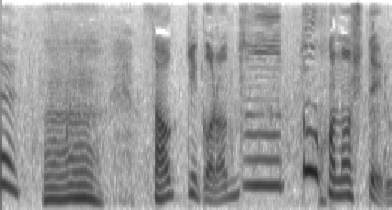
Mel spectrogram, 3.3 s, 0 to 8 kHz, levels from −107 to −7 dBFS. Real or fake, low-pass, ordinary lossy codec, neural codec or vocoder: real; 7.2 kHz; none; none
